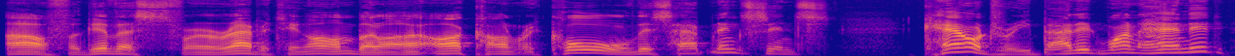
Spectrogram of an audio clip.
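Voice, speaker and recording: A man's voice: mid-range voice, expressive, moderate pace, no echo, voice pushed down, close to an everyday voice. An old-fashioned rabbit cricket commentator, put on by a man for a storybook. The delivery is earnest and full of wonder, recorded dry and close. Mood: marvelling, reminiscing.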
